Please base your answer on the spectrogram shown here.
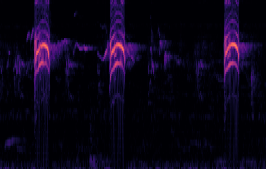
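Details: Plain-throated sunbird, a recording played to trigger singing in leafbirds. Three sharp, down-curving high notes are spaced unevenly, with faint softer twitters between them.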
